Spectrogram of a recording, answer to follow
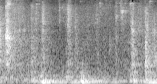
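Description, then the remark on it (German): The heavy door of an old civil defence bunker, a former school bunker, is unlocked and pulled open, with a few metallic clunks and a low rumbling scrape, fairly loud, with no one talking. “schließt den alten Zivilschutzbunker auf und lässt seinen Hund von der Leine.”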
